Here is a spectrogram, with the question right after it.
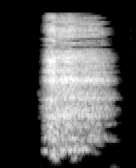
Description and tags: Male voice exhaling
